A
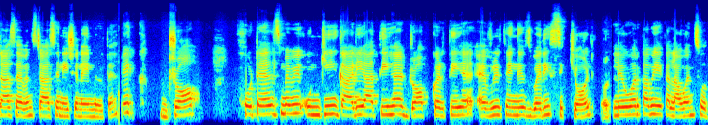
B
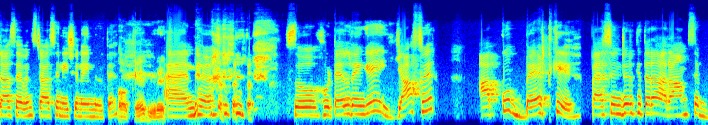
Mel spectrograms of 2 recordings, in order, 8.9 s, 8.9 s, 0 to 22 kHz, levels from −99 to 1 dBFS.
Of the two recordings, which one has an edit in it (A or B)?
A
